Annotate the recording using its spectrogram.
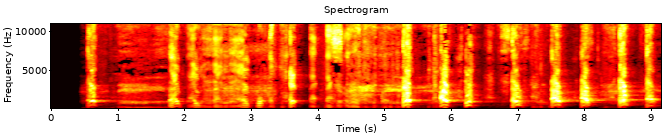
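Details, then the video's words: Stanley, a male red rough-coated Brussels Griffon about two and a half years old living in Miami, talking: wavering, yodel-like vocal sounds lead into a run of short sharp barks and yips, roughly every half second. "Stanley Talking"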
